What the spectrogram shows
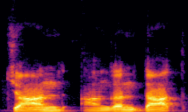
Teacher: इसके बाद आगे चलते हैं अनुनासिक, ऐसे स्वर जिसका उच्चारण नाक और मुंह दोनों से होता है तथा उच्चारण में लघुता रहती है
